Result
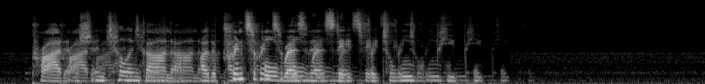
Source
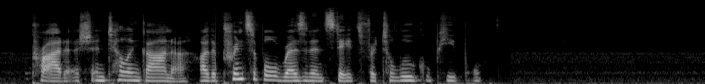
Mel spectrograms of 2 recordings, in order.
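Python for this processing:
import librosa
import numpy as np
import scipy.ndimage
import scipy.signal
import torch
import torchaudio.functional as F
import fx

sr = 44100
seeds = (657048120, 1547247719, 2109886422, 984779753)

p1 = fx.peak_eq(x, sr, hz=1900.0, db=7.5, octaves=2.9, at=(2.32, 2.95))
y = p1 + fx.echo_feedback(p1, sr, ms=270, feedback_pct=22, wet_db=-7.0, dry=0)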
